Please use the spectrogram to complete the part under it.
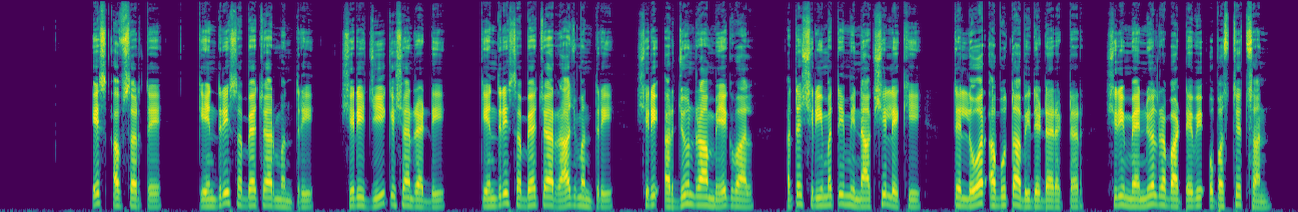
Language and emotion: Punjabi, neutral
